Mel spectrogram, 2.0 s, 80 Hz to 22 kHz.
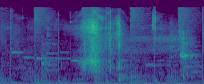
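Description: Soft background music with a steady beat, and a short rasp about a second in as an earpad is pulled from a Beyerdynamic DT990 Pro headphone.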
